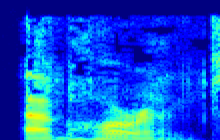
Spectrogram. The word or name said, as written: abhorrently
